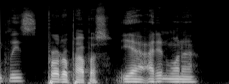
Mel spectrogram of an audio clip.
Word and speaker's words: Protopapas: And I said, "Well, what if you just read all the name all the letters in succession, it it will work out just fine."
